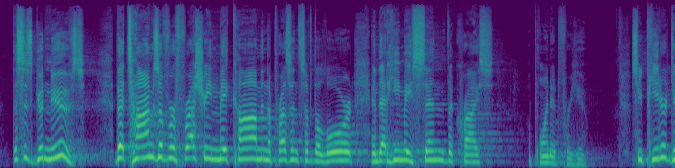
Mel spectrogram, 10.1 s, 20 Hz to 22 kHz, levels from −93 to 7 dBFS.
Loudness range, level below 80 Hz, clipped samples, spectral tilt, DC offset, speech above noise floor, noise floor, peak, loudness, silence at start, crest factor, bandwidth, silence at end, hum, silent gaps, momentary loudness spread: 8 LU; -76 dBFS; under 0.1%; -4.5 dB/octave; under 0.1%; 38 dB; -61 dBFS; -6 dBFS; -24 LUFS; 0.2 s; 18 dB; 19.5 kHz; 0 s; none; none; 11 LU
